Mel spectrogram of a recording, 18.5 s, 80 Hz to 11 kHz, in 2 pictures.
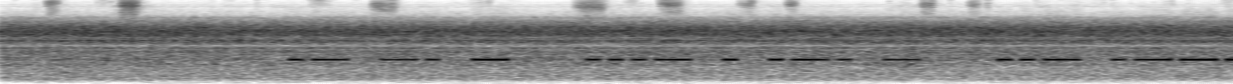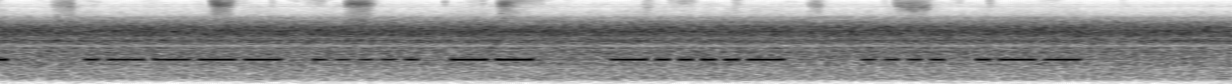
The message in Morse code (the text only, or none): ANT VERT UP 15M - HW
